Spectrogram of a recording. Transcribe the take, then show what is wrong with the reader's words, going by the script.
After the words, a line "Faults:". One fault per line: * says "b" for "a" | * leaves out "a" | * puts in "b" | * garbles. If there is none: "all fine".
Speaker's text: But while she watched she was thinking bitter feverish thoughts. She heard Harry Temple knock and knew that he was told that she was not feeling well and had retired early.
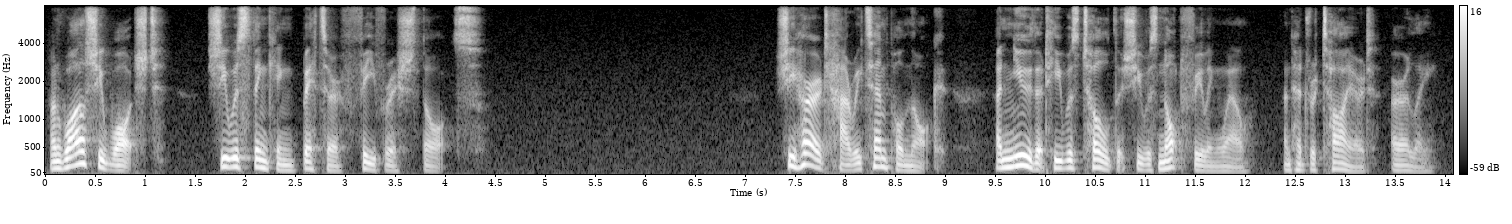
And while she watched she was thinking bitter feverish thoughts. She heard Harry Temple knock and knew that he was told that she was not feeling well and had retired early.
Faults:
* says "And" for "But"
